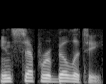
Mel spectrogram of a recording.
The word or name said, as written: inseparability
